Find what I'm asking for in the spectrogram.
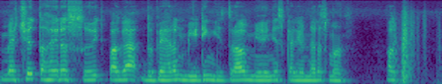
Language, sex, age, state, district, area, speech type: Kashmiri, male, 18-30, Jammu and Kashmir, Pulwama, rural, read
